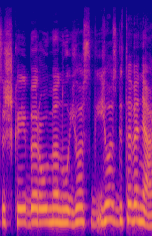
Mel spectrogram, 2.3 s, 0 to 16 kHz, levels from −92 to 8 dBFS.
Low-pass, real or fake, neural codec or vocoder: 14.4 kHz; real; none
